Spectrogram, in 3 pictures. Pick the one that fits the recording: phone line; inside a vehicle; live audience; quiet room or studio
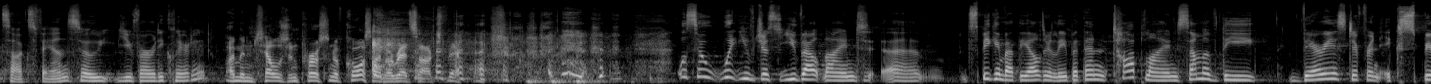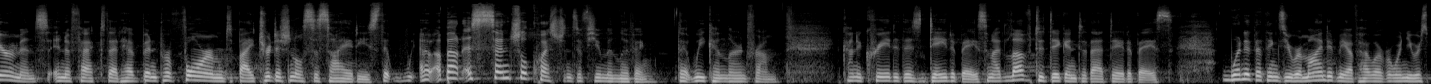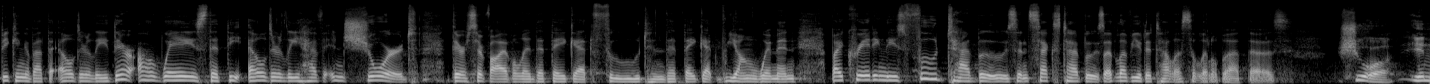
live audience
